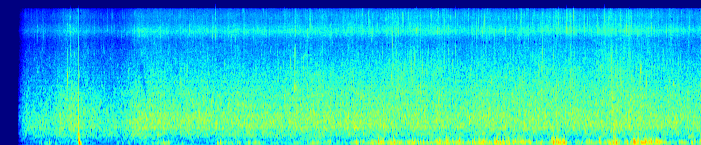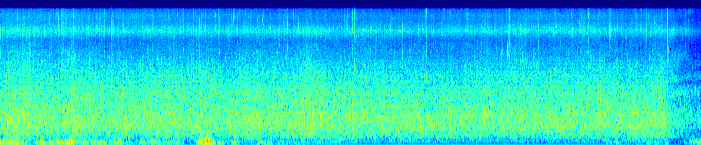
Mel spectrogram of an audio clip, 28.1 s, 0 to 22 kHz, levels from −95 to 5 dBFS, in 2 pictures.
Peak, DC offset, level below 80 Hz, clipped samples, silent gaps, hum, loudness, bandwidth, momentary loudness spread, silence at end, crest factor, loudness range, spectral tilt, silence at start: 0 dBFS; under 0.1%; -44 dBFS; under 0.1%; none; none; -32 LUFS; 17 kHz; 6 LU; 0 s; 32 dB; 5 LU; -3.5 dB/octave; 0.4 s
